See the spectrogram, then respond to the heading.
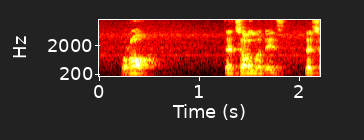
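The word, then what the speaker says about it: ر: The ra is pronounced slightly with a vibration of the tongue, but the vibration is not exaggerated. So it's not raw. It's not raw. It's just raw.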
